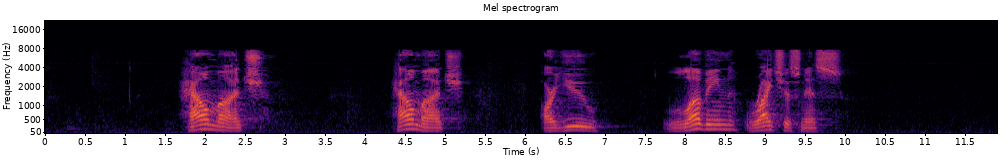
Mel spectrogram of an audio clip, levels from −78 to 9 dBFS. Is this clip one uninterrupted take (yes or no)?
yes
